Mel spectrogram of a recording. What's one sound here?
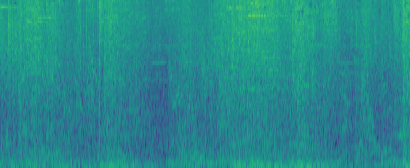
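Video game magic beam blasts crackle and whoosh during a fight.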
